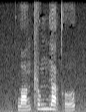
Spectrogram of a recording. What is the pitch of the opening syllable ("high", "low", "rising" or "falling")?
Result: rising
